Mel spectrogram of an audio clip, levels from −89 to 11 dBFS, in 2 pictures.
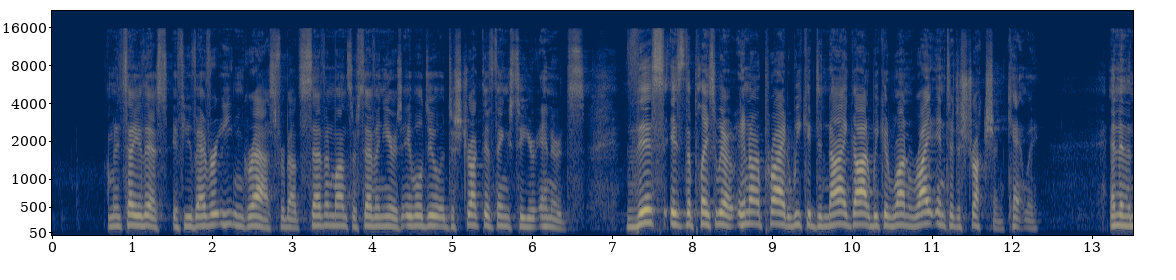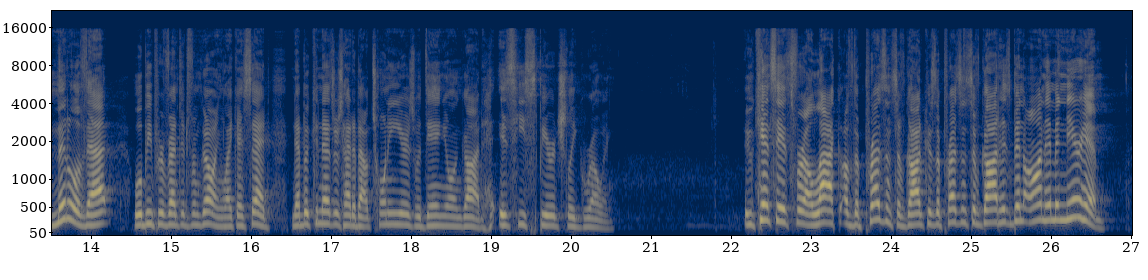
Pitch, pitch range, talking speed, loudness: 180 Hz, 165-200 Hz, 220 wpm, -28 LUFS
